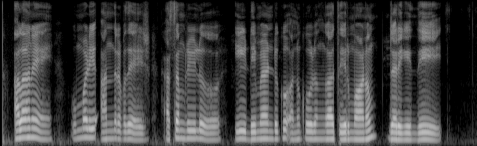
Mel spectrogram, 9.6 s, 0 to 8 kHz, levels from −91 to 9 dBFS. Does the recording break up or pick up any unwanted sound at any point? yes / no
no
